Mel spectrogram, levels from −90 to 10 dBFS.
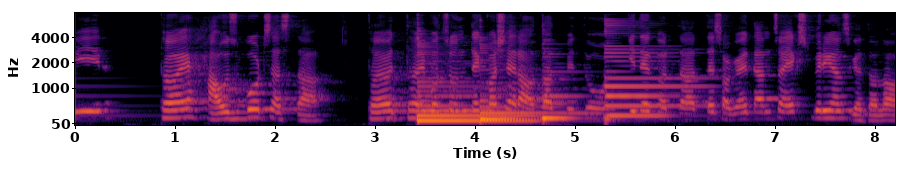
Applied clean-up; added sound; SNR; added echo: classical method log-MMSE.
